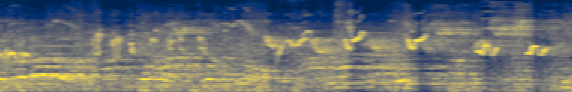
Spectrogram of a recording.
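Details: Greater green leafbird (Chloropsis sonnerati) at a songbird contest event, competing while spreading its tail, pours out a fast, varied run of sharp chirps and slurred whistles, with other birds and faint voices behind.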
